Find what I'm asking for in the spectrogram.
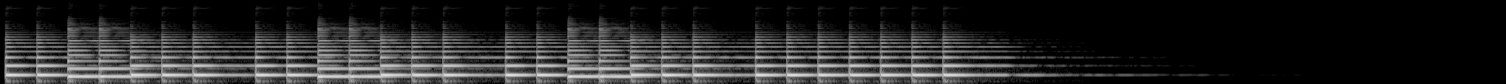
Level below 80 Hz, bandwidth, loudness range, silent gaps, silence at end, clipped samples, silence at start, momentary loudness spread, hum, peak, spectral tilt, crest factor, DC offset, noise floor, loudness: -56 dBFS; 8 kHz; 5 LU; none; 4.6 s; under 0.1%; 0.05 s; 6 LU; none; 0 dBFS; -5 dB/octave; 14 dB; under 0.1%; under -90 dBFS; -13 LUFS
